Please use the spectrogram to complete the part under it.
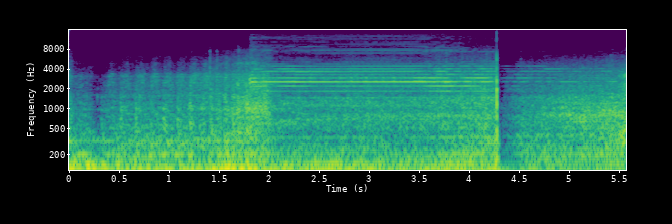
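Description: A truck engine cranks over and catches on a farm while selling corn, settling into a loud steady idle with harmonic tones before a sharp click and a drop in level near the end.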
